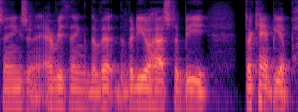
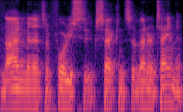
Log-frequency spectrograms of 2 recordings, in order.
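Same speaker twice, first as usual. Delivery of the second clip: ordinary talk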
